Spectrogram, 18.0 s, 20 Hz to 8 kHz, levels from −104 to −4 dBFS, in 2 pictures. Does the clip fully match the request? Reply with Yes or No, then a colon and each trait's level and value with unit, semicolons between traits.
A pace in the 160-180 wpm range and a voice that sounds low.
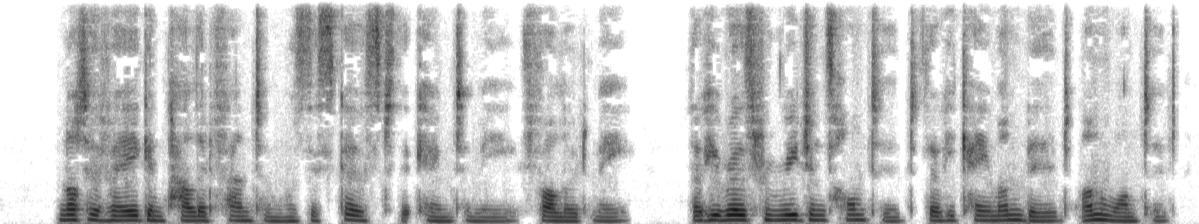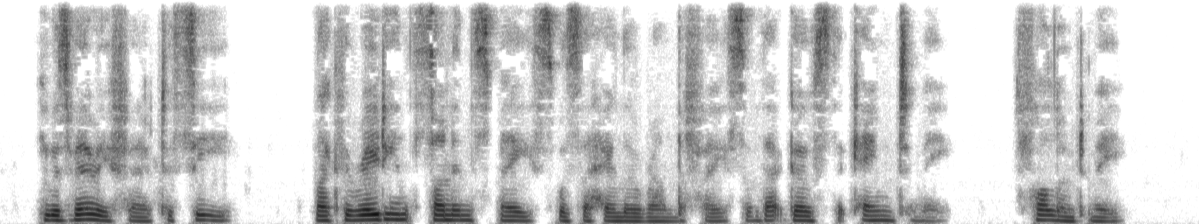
No: average, 175 wpm; medium, 160 Hz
